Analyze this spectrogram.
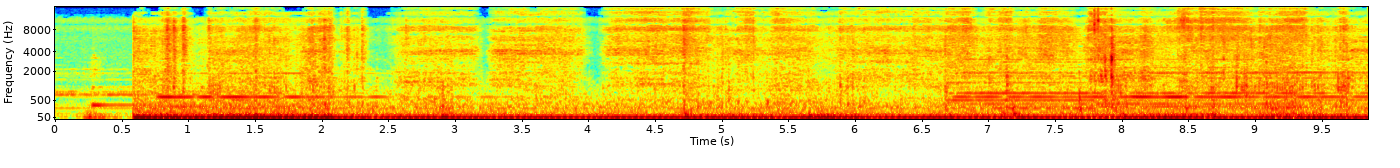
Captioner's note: breathing heavy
